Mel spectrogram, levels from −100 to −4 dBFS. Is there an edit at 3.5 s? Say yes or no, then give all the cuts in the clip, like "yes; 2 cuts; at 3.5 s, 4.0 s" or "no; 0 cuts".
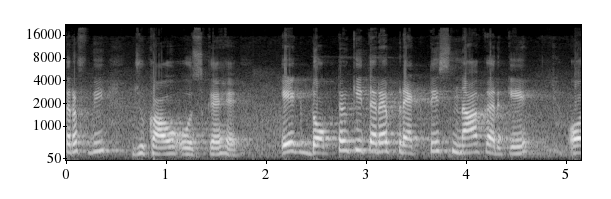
no; 1 cut; at 1.8 s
